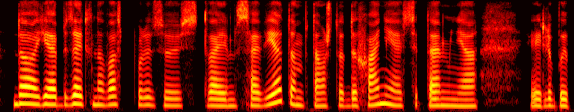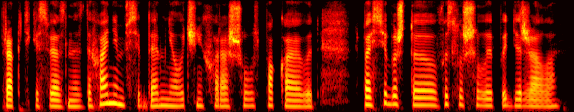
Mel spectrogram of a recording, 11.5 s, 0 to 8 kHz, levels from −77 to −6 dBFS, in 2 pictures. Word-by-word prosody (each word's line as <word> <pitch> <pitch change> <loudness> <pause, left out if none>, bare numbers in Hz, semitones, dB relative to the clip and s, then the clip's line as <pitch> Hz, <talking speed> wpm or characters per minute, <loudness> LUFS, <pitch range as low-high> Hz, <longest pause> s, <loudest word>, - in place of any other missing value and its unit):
Да, 230 0 +4
я 215 0 +3
обязательно 210 0 0
воспользуюсь 195 -3 -3
твоим 175 -1 0
советом, 200 - +1
потому 175 0 -4
что 180 +1 -4
дыхание 195 +3 -1
всегда 180 +1 -1
меня- 170 -2 -3 0.5
и - - -2
любые 175 0 -3
практики, 170 +1 0
связанные 165 -1 -1
с - - -15
дыханием- 225 +7 +1
всегда 170 -3 -2
меня 175 -1 -5
очень 180 +2 +2
хорошо 85 - +2
успокаивают. 165 -3 -4 0.4
Спасибо, 220 +3 +3
что 195 -2 +5
выслушала 190 -4 +3
и - - -6
поддержала. 85 - 0
180 Hz, 140 wpm, -26 LUFS, 175-205 Hz, 0.5 s, что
